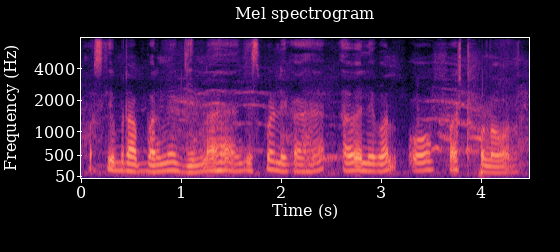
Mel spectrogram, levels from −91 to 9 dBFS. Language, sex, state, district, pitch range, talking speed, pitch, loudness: Hindi, male, Uttar Pradesh, Saharanpur, 135-165 Hz, 185 wpm, 155 Hz, -18 LUFS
